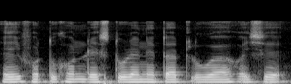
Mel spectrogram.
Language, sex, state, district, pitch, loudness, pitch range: Assamese, male, Assam, Sonitpur, 115 Hz, -13 LUFS, 115-120 Hz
